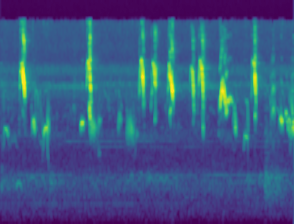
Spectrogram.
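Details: Shama singing in the wild: varied, loud whistled notes and short slurred phrases, some rising and falling, given in quick bursts with brief gaps, over a steady low background hum.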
